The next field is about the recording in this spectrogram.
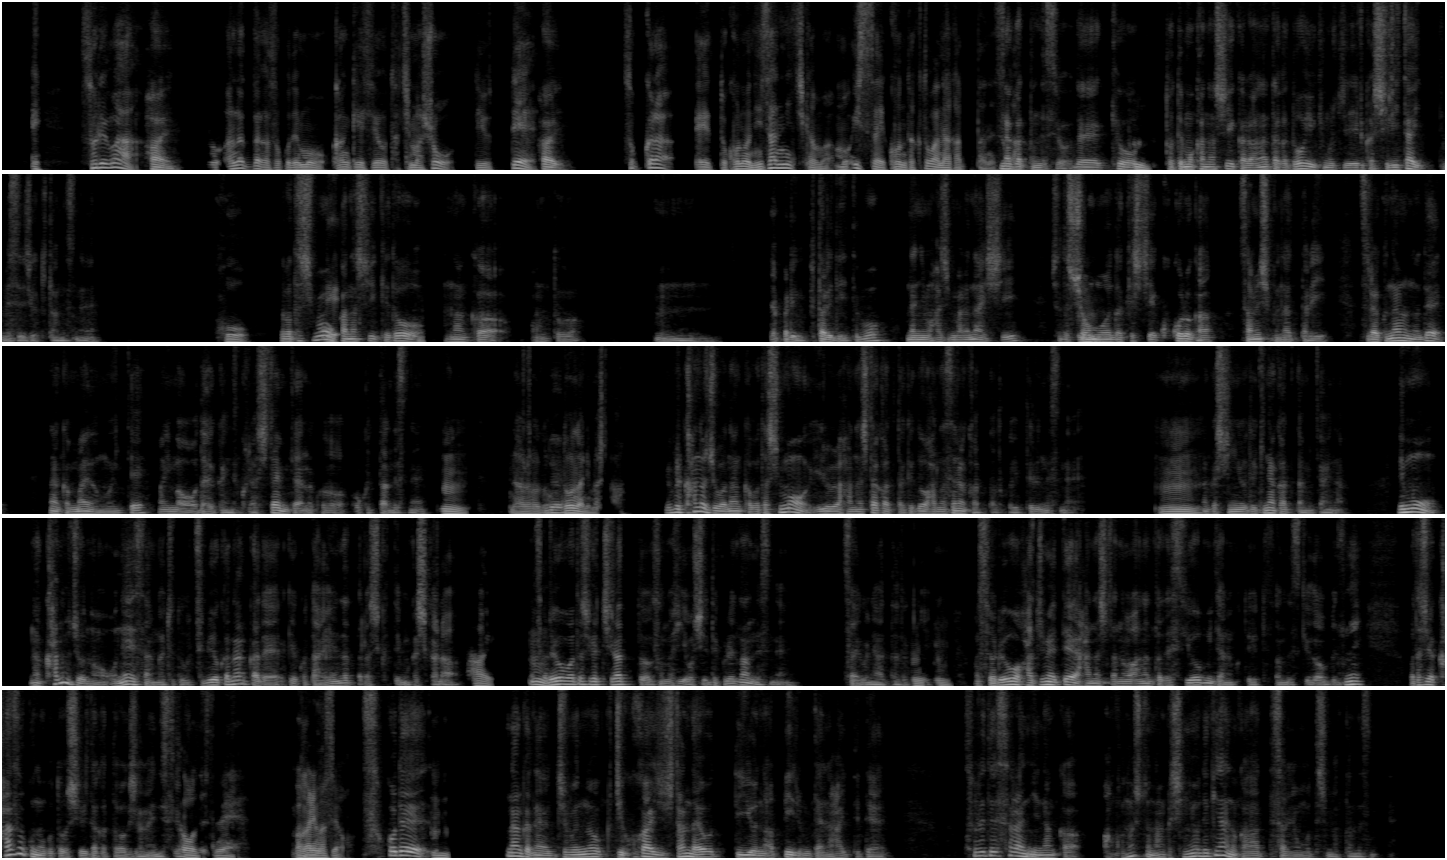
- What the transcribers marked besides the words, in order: tapping; unintelligible speech
- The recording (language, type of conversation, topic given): Japanese, advice, 別れの後、新しい関係で感情を正直に伝えるにはどうすればいいですか？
